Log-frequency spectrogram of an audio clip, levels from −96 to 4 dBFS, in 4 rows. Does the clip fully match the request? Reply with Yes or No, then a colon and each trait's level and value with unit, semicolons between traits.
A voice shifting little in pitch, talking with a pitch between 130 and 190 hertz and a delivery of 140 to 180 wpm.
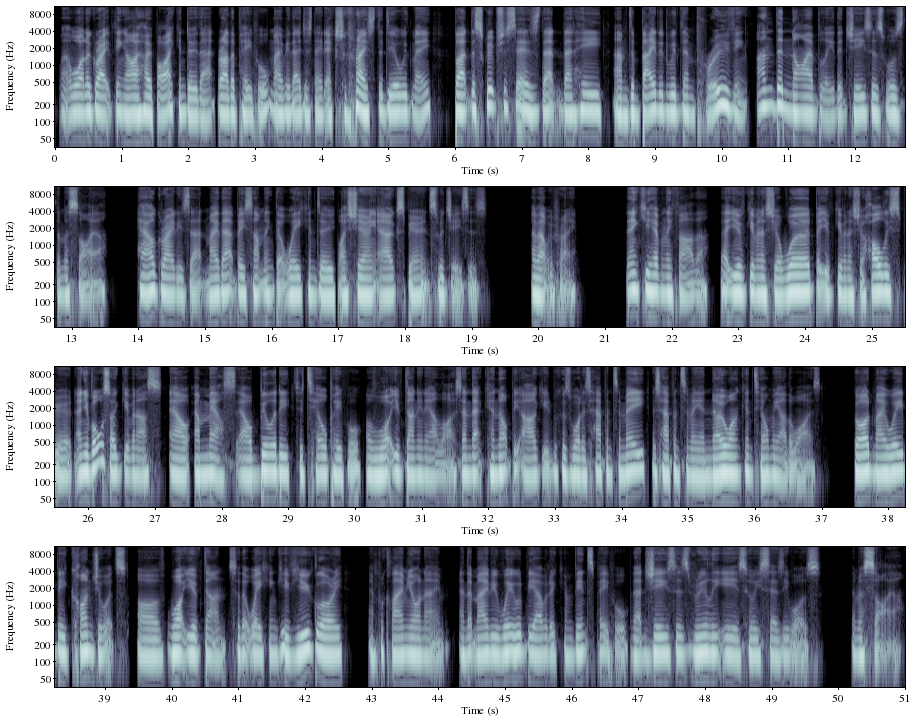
No: narrow, 1.8 semitones; medium, 140 Hz; average, 190 wpm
